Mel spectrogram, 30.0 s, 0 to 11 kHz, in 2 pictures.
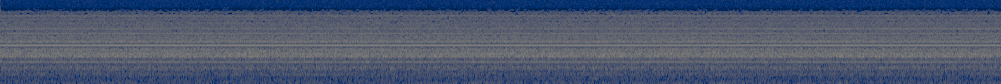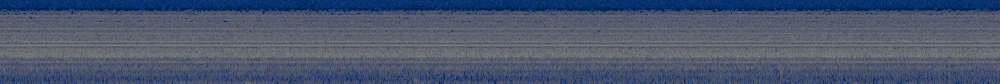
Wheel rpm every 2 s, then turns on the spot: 0, 0, 0, 0, 0, 0, 0, 0, 0, 0, 0, 0, 0, 0, 0.
none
